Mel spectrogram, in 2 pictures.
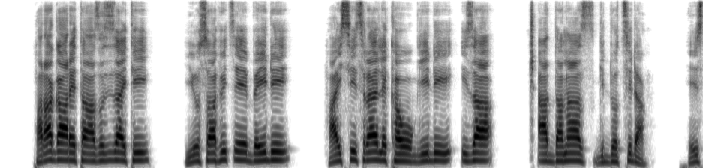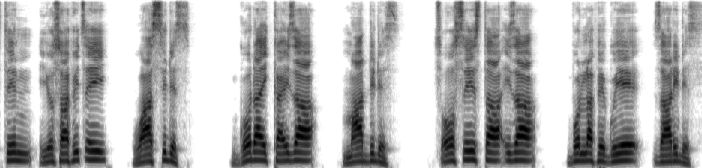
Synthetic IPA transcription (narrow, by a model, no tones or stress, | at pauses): pɐɾɐɡaːɾɛt̪ɐːzɐzɪzɐjt̪ɪ | joːsaːfɪt͡sʼeːbɛjɪd̪ɪ | hɐjsːɪːsɾaːjɛlɛkɐwɔɡiːd̪ɪːzɐ | t͡ʃʼaːd̪ːɐnaːsɡɪd̪ːɔt͡sːɪd̪ɐ̰ | hɪst̪ːɪnjosaːfɪt͡sʼɛj | waːsːɪd̪ɛs | ɡɔd̪ɐjkːɐɪzɐ | maːd̪ːɪd̪ɛs | t͡sʼo̞ːsːeːst̪ːɐɪzɐ | bɔlːɐfɛɡʊjɛ | zaːɾɪd̪ɛs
